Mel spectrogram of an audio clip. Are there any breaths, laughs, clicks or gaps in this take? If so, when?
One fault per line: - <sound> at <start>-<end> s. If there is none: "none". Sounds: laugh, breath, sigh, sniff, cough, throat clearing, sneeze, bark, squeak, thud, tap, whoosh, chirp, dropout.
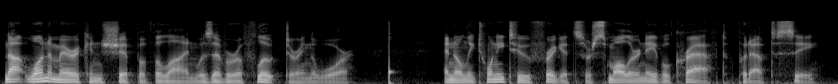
- tap at 3.9-4.0 s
